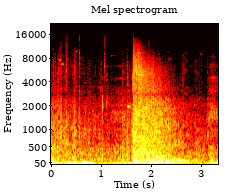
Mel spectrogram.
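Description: Gunfire in a first-person shooter video game, with a sharp burst of shots and a loud crack, probably a sniper rifle, standing out above quieter rattling game sounds and a low background hum.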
